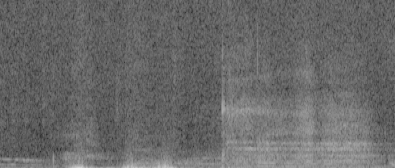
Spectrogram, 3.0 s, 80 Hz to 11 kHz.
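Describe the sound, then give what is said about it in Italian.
A person clears their throat in three short, low, rasping bursts within about a second, before reading aloud from the Song of Songs, chapter 1; then quiet background noise with a faint hiss follows. “Vediamo di schiarire la voce se ci riusciamo.”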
